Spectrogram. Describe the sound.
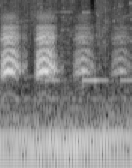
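A raven caws four times in a radio jingle, each harsh, hoarse call evenly spaced, the first two loudest, over a soft steady low background tone.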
